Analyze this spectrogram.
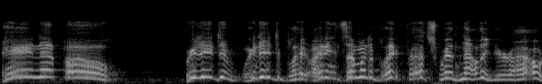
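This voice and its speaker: A man speaks in a put-on character voice pitched extremely high. His pace is moderate. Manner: playful, coaxing.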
